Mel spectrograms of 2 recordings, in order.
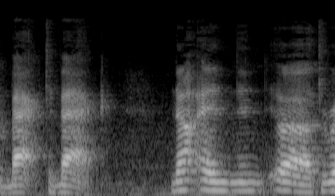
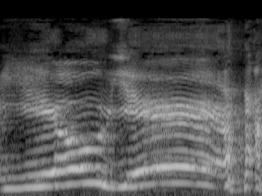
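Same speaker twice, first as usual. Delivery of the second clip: high, long, stretched-out casual yo; 9 semitones higher, 4 dB louder than usual. Retelling a cartoon scene where the Kool-Aid guy bursts in: Kool-Aid Man voice. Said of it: "the Kool-Aid guy comes in and he's like".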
